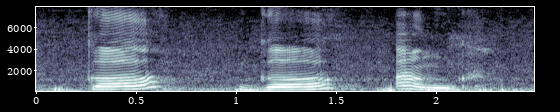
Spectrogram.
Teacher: articulated by the back of the tongue against the soft palate such as k, g, ang. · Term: Velar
